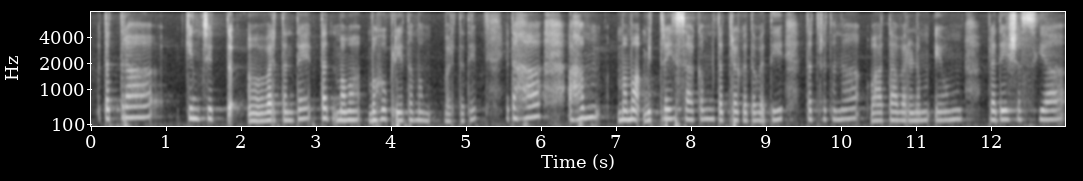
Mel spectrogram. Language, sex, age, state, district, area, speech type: Sanskrit, female, 18-30, Kerala, Kasaragod, rural, spontaneous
